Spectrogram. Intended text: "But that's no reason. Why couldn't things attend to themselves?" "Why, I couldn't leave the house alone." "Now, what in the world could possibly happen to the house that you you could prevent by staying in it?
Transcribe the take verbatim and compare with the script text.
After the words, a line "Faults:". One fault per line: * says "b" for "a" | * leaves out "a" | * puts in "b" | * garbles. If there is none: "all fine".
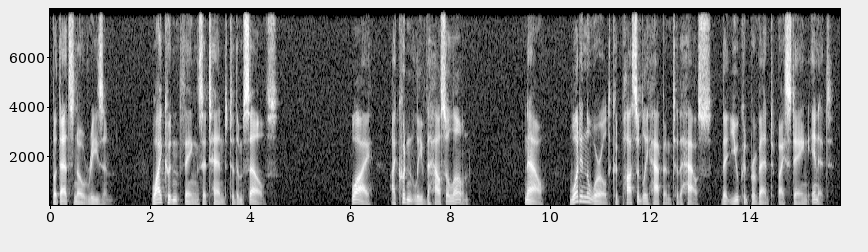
"But that's no reason. Why couldn't things attend to themselves?" "Why, I couldn't leave the house alone." "Now, what in the world could possibly happen to the house that you could prevent by staying in it?
Faults:
* leaves out "you"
